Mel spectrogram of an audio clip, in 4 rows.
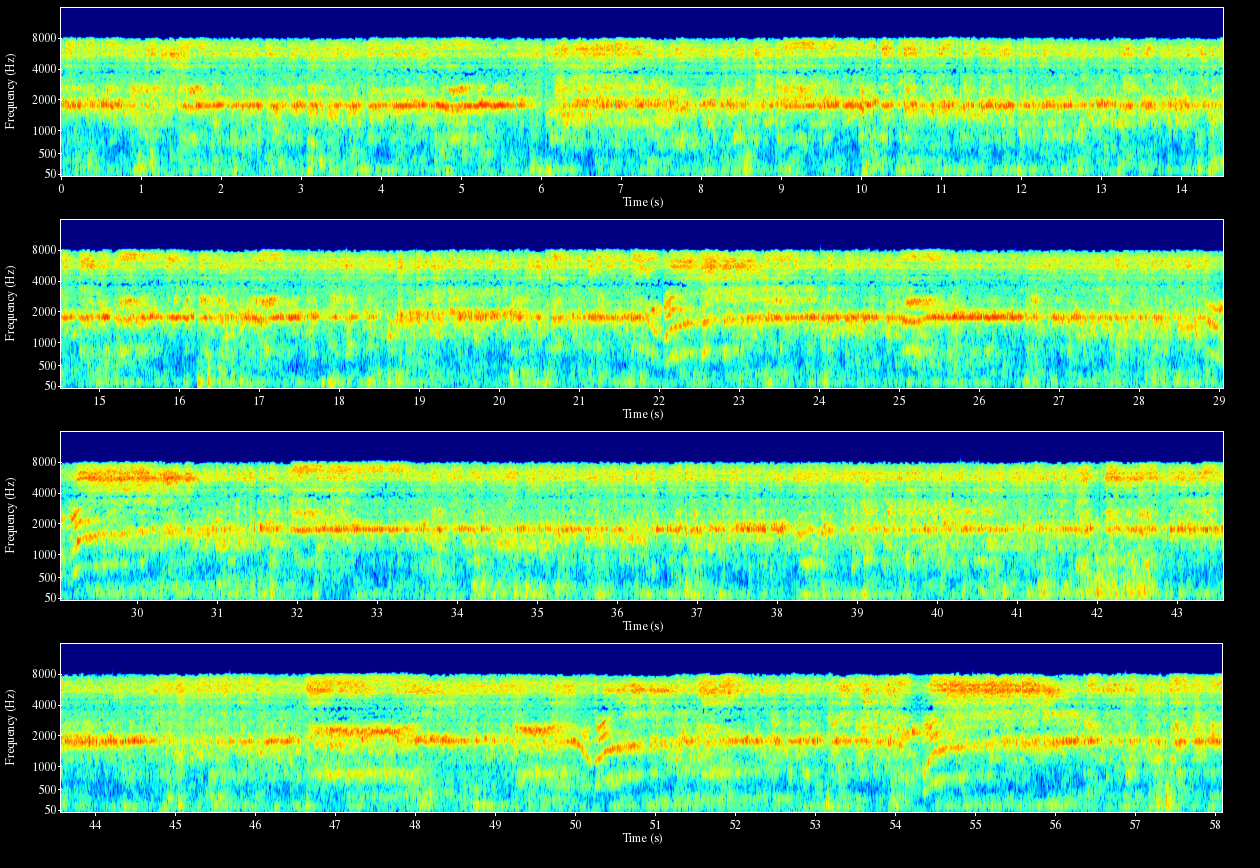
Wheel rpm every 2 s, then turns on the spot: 230, 230, 230, 230, 230, 230, 230, 230, 230, 230, 210, 220, 230, 230, 200, 230, 230, 230, 230, 230, 230, 230, 230, 220, 210, 210, 210, 200, 230.
none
